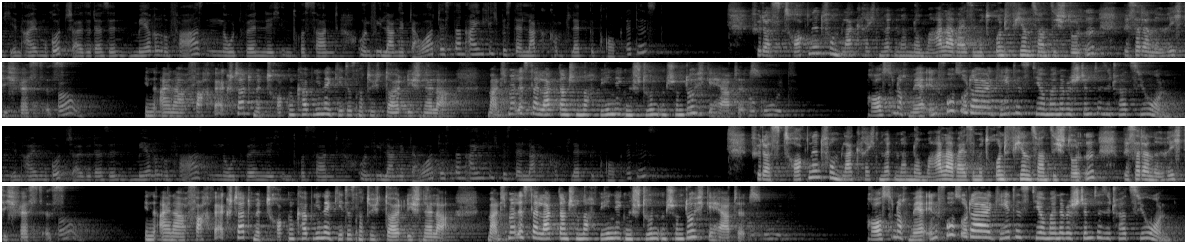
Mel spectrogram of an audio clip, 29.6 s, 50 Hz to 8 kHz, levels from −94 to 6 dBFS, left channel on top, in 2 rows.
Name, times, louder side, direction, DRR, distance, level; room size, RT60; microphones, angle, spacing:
voice 1, 0.0-7.2 7.6-7.7 7.9-8.2 15.5-15.8 24.1-24.7, left 5 dB, 45° left, 12 dB, 0.5 m, -51 dB
voice 2, 9.1-15.5 16.6-24.3 25.6-29.4, right 7 dB, 50° right, 13 dB, 0.4 m, -34 dB
17.5 x 10.5 x 3.6 m, 1.5 s
head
